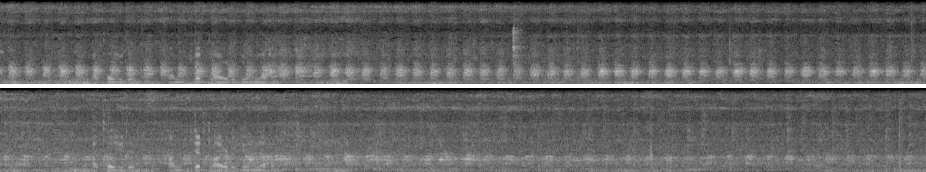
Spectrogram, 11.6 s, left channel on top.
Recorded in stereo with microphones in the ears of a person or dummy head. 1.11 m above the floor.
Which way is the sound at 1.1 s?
45° right (ahead or behind).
